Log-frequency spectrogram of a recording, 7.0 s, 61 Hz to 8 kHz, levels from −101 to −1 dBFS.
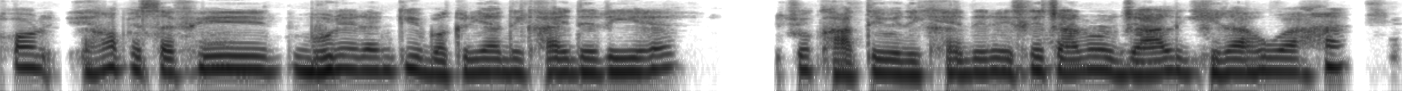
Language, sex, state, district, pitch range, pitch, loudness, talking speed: Hindi, male, Bihar, East Champaran, 170-195 Hz, 180 Hz, -19 LUFS, 220 wpm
